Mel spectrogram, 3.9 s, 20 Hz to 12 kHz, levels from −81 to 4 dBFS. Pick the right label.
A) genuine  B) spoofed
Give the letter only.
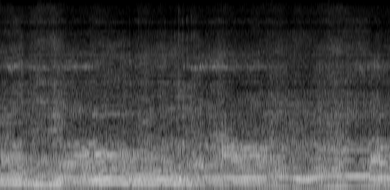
B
